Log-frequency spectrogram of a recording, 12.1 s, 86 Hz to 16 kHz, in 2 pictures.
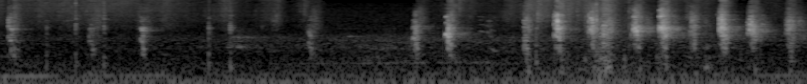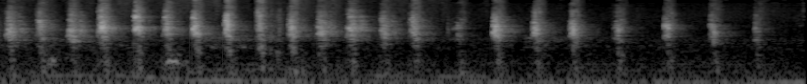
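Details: Gekkering from red foxes of the 2021 litter during fighting: fast, harsh, rattling clicks and chatters repeated about four times a second for twelve seconds, over a low rumble.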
